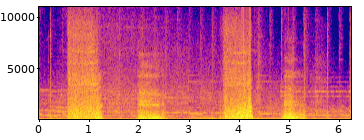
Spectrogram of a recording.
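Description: A person breathing hard during a weighted exercise, four forceful exhales about a second and a half apart, over steady background music.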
